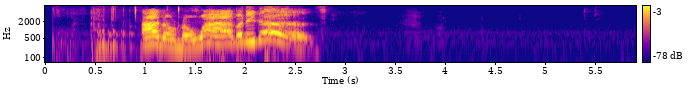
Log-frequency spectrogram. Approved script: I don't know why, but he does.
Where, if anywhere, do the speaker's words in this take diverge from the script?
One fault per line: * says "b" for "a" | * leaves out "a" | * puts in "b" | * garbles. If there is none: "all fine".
all fine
